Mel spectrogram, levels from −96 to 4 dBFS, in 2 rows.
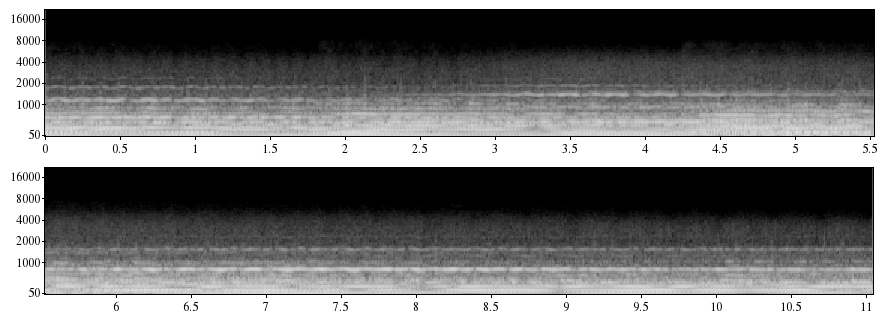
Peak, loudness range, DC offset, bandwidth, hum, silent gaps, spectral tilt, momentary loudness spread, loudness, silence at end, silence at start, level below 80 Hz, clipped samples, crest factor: -2 dBFS; 1 LU; under 0.1%; 3.1 kHz; none; none; -13.5 dB/octave; 4 LU; -15 LUFS; 0 s; 0 s; -20 dBFS; under 0.1%; 12 dB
